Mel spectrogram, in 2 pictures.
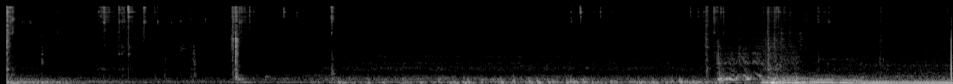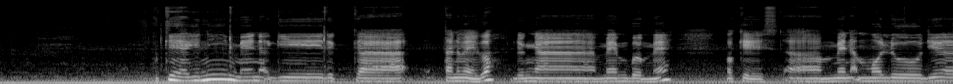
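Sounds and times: car keys jangling: 0.0s - 3.1s, 5.7s - 6.2s, 6.8s - 9.6s
car engine idling: 0.1s - 19.0s.

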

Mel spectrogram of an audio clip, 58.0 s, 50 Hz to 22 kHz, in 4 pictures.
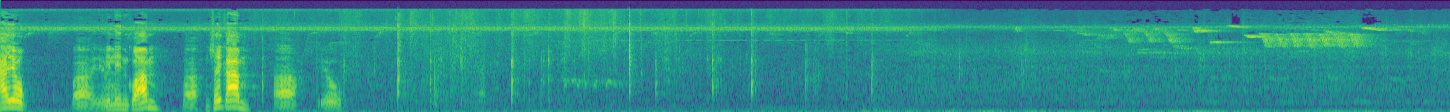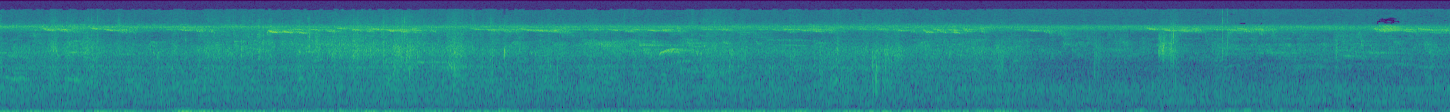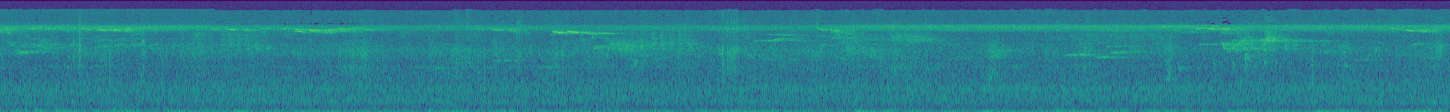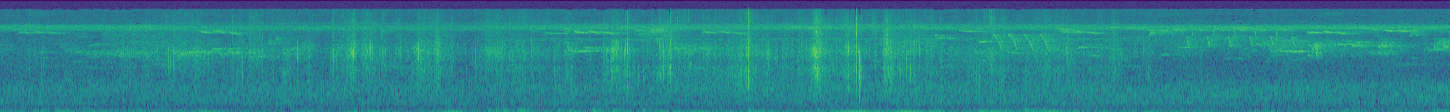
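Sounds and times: bird chirps and calls: 0.0s - 9.4s.

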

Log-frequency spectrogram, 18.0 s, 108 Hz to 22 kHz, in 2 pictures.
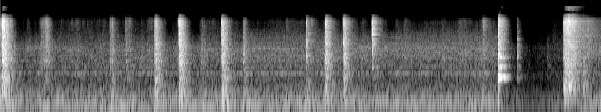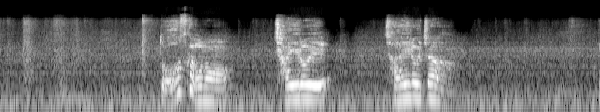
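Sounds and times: low steady hum: 0.0s - 18.0s
ladle knocking on frying pan: 7.5s - 7.8s.

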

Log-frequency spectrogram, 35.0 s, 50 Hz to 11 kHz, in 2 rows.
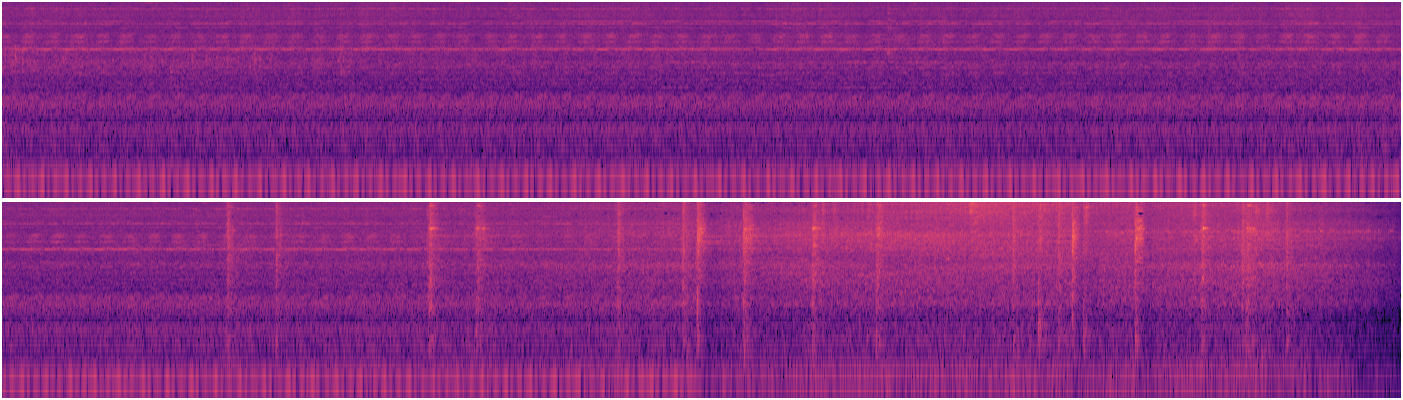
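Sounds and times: locomotive engine rumbling: 12.2s - 34.9s.

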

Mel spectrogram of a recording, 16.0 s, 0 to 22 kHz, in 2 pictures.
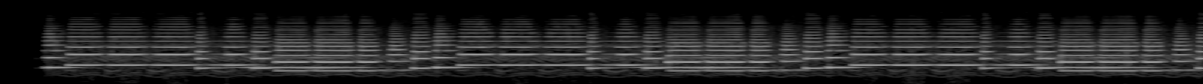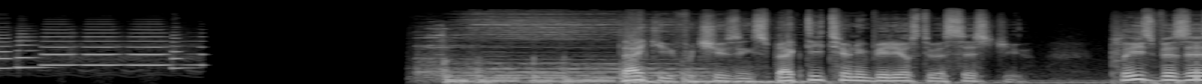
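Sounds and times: musical air horn playing a tune: 0.3s - 9.5s.

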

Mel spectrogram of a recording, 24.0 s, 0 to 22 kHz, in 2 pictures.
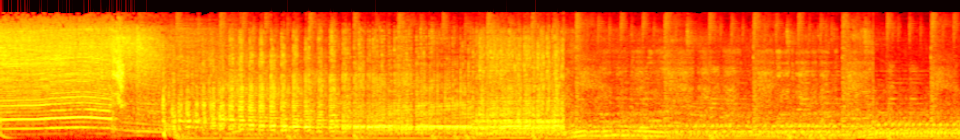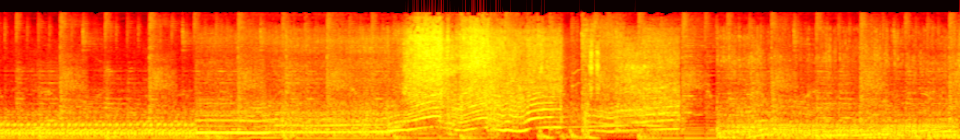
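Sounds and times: car tyres squealing: 0.0s - 7.1s, 16.7s - 20.5s
background music: 0.0s - 24.0s
car sound: 0.0s - 24.0s.

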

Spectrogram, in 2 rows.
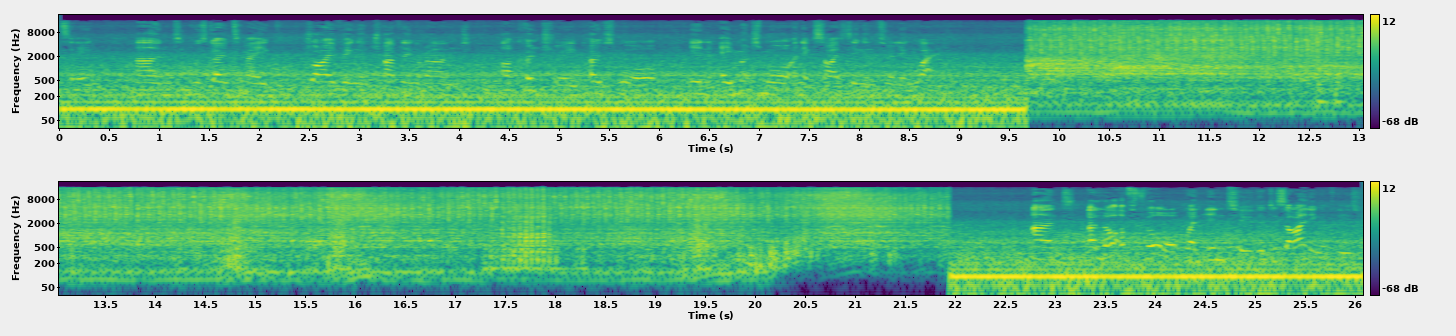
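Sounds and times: car engine idling: 9.7s - 22.0s.

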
